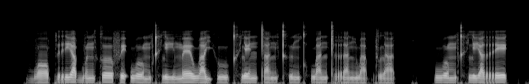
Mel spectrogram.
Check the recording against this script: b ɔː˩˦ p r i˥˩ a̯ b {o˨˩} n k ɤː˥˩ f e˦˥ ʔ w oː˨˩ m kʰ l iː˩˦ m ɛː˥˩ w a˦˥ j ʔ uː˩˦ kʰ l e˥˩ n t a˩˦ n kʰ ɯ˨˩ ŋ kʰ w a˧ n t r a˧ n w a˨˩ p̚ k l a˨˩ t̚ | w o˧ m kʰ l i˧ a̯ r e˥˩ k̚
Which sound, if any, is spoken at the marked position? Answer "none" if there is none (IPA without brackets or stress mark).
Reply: o˦˥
